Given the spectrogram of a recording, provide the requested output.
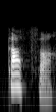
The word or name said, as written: taza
